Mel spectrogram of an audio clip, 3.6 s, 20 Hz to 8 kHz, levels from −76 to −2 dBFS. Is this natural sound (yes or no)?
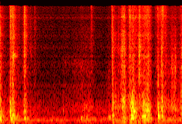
no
